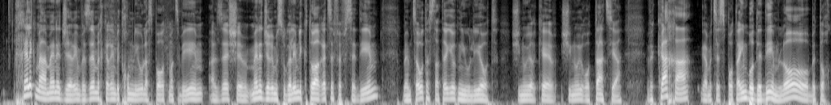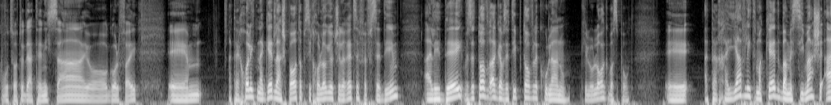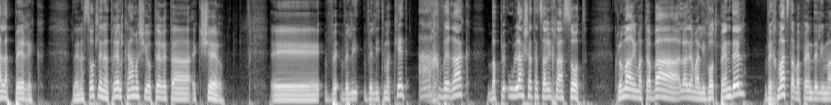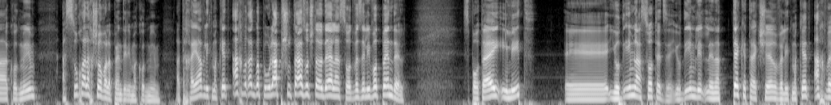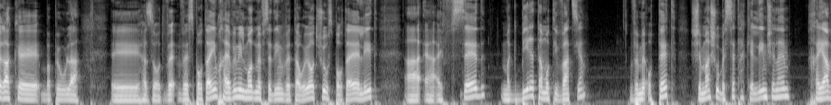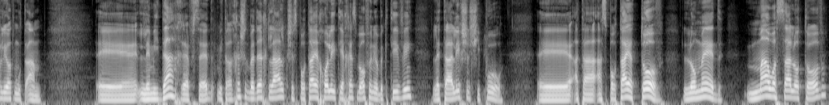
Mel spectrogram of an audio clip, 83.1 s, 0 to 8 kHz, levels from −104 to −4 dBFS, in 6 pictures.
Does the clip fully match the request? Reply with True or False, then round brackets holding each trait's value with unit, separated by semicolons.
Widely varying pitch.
True (6.4 semitones)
